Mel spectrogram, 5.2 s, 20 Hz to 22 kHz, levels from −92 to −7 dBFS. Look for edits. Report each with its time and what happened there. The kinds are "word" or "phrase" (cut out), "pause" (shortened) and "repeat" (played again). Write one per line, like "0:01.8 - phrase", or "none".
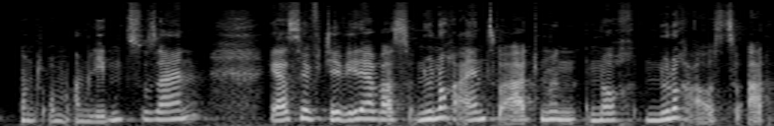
none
